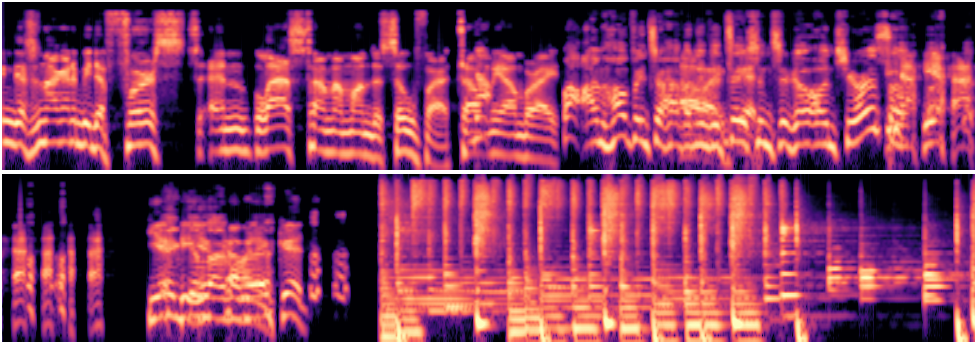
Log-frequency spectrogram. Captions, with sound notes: this is not going to be the first and last time I'm on the SOFA, tell me I'm right. Well, I'm hoping to have an invitation to go onto your sofa! Yeah! - (Laughs) Thank you, my friend. - Good.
